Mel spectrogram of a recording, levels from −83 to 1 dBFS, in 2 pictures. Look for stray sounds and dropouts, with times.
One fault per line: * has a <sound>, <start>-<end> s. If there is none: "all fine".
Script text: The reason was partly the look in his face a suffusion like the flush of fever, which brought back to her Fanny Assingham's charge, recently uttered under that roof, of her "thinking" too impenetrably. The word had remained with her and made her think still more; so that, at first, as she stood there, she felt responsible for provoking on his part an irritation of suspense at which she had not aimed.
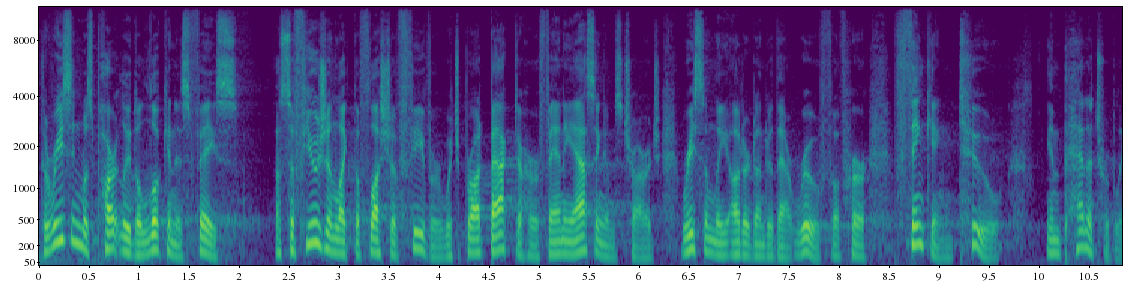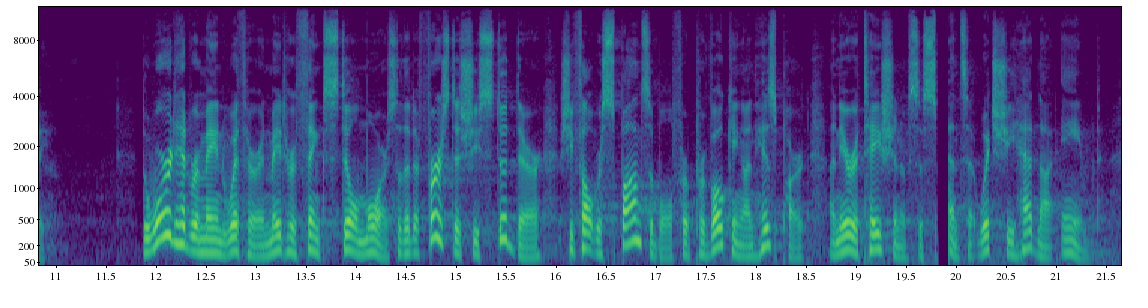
* has a dropout, 19.8-19.9 s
